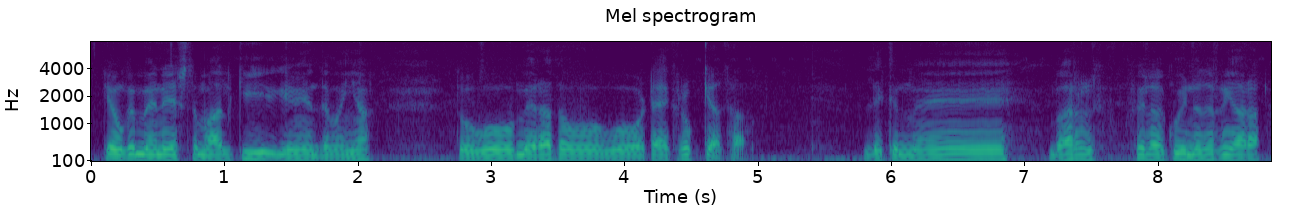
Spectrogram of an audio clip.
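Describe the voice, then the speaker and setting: A man with a deep, dark and mellow voice walks through a casual gardening lesson. He explains patiently, with frequent fillers, while pointing at his plants. He moves nearer to and farther from the camera mic as he shows them. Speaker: home gardening presenter.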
